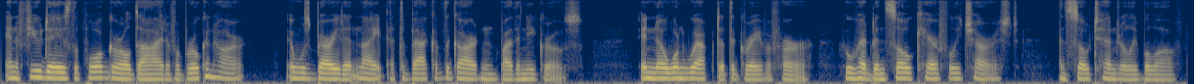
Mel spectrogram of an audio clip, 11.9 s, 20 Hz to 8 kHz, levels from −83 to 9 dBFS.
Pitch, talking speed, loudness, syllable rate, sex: 150 Hz, 225 wpm, -18 LUFS, 5.9 syllables/s, female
